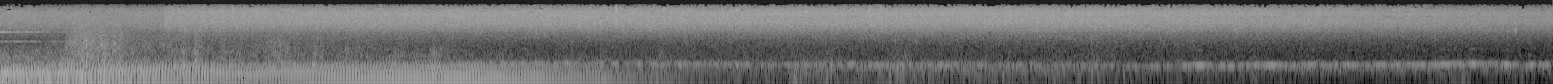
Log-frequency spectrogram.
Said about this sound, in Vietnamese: Ở bên ngoài, trời bắt đầu đổ cơn mưa. Mưa lúc đầu chỉ lác đác, về sau to dần, rồi ầm ầm như trút nước từ đêm cho tới sáng.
